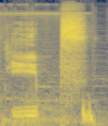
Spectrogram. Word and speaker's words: yips: It's like called yips. Y-I-P-S. It was capitalized in the sub, and they also just pronounce it as yeeps.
